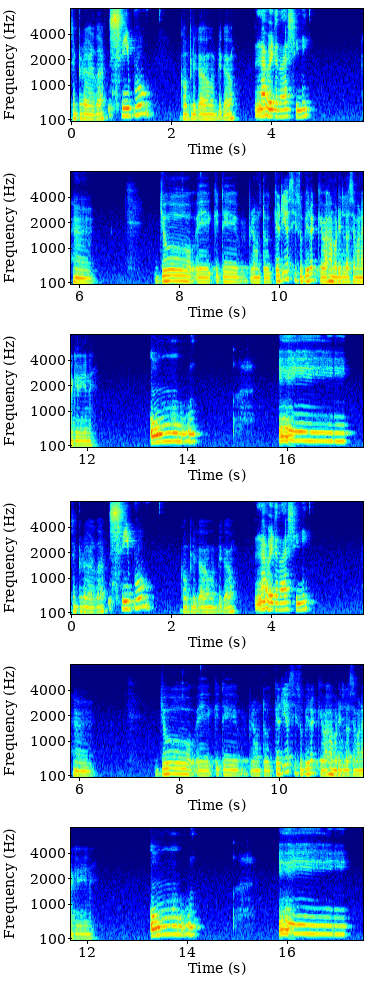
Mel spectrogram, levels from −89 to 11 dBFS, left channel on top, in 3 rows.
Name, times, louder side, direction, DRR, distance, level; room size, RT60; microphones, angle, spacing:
voice 1, 0.0-0.7 2.2-3.3 5.9-6.3 7.5-12.1, left 3 dB, 80° left, 0.6 m, -23 dB
voice 2, 0.7-1.6 3.7-4.7 13.3-14.2 15.8-17.2, left 2 dB, 10° left, 0.8 m, -18 dB
12.0 x 5.6 x 2.5 m
head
